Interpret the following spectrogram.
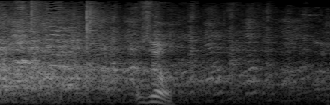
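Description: Live audience laughing at a punchline, the laughter fading away over about a second and a half.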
